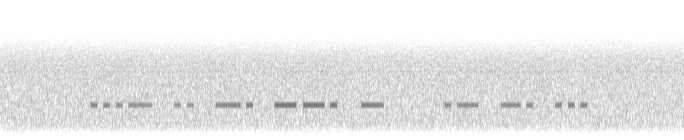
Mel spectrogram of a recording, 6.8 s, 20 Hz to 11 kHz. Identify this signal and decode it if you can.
Morse code, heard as a keyed tone, hand-sent with a bug key, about 19 wpm, 850 Hz, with heavy radio static. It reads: VINGT ANS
